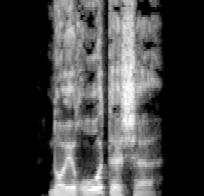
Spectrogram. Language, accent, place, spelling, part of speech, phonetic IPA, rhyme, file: German, Germany, Berlin, neurotische, adjective, [nɔɪ̯ˈʁoːtɪʃə], -oːtɪʃə, De-neurotische.ogg
- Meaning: inflection of neurotisch: 1. strong/mixed nominative/accusative feminine singular 2. strong nominative/accusative plural 3. weak nominative all-gender singular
